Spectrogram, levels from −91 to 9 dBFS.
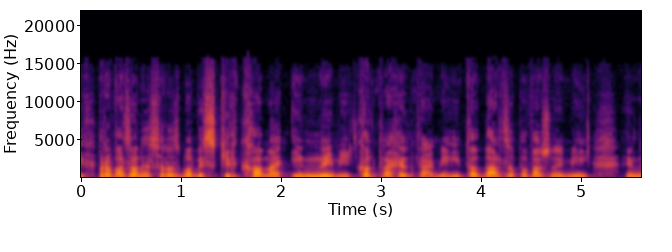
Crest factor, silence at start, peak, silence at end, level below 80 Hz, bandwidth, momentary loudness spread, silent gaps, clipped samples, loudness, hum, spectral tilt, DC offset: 20 dB; 0 s; -4 dBFS; 0 s; -58 dBFS; 16 kHz; 8 LU; none; under 0.1%; -24 LUFS; none; -5.5 dB/octave; under 0.1%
